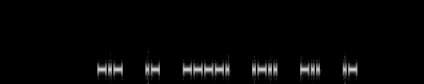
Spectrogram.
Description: Morse code, heard as a keyed tone, about 46 wpm, spaced as for 25 wpm, 700 Hz. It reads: KA9LDA
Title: USA Call Signs - 6 Characters - 3x Character Spacing - 45wpm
